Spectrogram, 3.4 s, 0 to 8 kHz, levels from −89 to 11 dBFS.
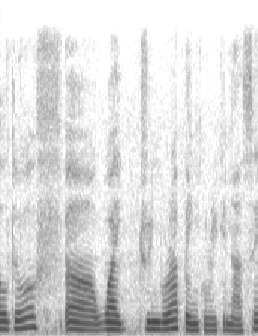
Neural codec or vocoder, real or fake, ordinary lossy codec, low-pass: none; real; AAC, 48 kbps; 7.2 kHz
